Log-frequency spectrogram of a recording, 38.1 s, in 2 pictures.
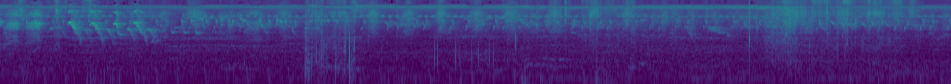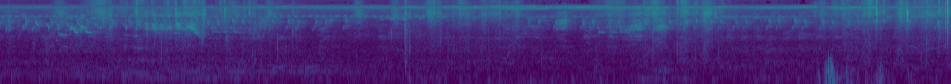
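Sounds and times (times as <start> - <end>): faint birds chirping: 0.0 - 38.0
high-pitched background hiss: 5.0 - 19.5.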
